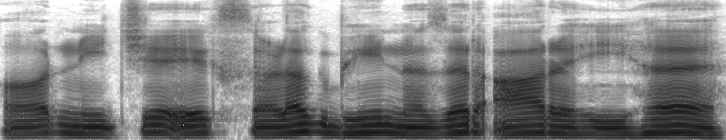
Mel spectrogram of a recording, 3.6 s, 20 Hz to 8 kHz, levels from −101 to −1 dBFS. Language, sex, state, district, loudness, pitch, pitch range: Hindi, male, Jharkhand, Ranchi, -14 LUFS, 115 Hz, 105-120 Hz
